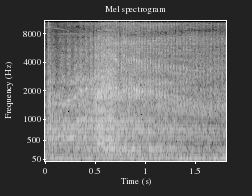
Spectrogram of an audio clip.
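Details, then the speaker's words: Traxxas Rustler RC car regeared with 17-tooth pinion and 54-tooth spur; harsh raspy grinding over motor whine under throttle, no full throttle, gears not meshing and stripping spur teeth, as when gears shredded before. "Alright, so last time that the gears got shredded, it was making this a little bit of a weird noise, like it is now."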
